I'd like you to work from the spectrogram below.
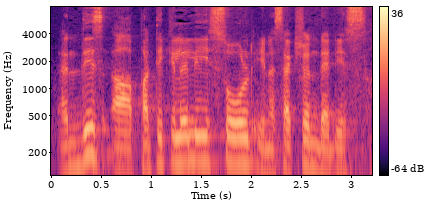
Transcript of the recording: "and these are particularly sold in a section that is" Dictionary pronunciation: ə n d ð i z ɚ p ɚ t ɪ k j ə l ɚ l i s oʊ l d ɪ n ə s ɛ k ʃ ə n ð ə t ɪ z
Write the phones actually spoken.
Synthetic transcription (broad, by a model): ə n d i s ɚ p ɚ t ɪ k j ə l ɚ l i s oʊ l d ɪ n ə s ɛ k ʃ ə n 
